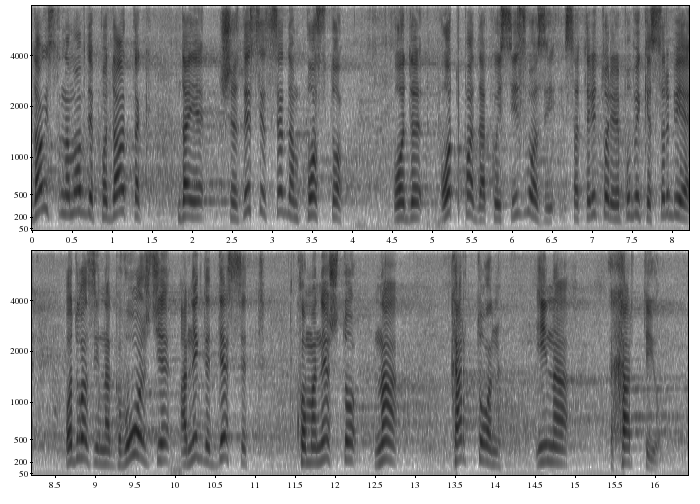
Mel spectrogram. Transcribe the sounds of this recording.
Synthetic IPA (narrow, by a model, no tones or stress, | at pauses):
d̪alist̪enamo̞ːvd̪e̞po̞d̪aːt̪ak | d̪aje̞ʃezd̪ese̞t̪se̞d̪ampo̞st̪o̞ | od̪ | ot̪pad̪ako̞jise̞izʋozisat̪eɾit̪oɾijɾepublike̞sr̩bije̞ | o̞d̪lˠazinaɡʋo̞ːʒd͡ʑe̞ane̞ɡd̪e̞d̪e̞set̪ | kʰo̞mane̞ʃt̪o̞ | na | kaɾt̪o̞n | ina | xaɾt̪ijṵ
